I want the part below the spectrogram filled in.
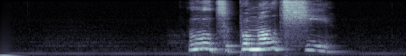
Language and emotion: Russian, angry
